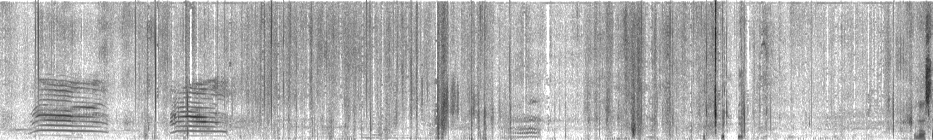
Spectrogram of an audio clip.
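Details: Pet cat indoors, restless and never staying still, gives two clear harmonic meows in the first few seconds, each rising then falling, followed by clicks, handling noise and Italian speech nearby.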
